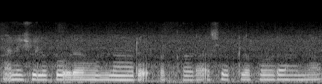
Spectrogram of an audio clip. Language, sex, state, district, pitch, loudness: Telugu, female, Andhra Pradesh, Sri Satya Sai, 220 Hz, -15 LUFS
